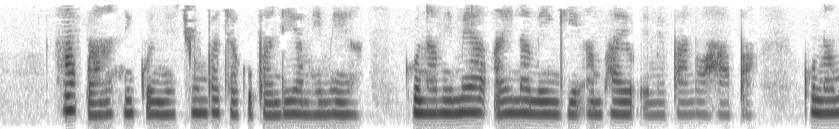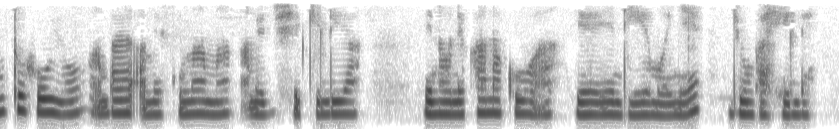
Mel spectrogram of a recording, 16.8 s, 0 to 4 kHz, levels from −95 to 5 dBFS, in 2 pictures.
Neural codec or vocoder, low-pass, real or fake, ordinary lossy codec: none; 3.6 kHz; real; MP3, 24 kbps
